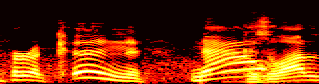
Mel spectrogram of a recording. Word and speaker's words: Hurricane: So why is the town called Huracun now?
